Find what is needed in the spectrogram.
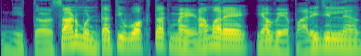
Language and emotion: Goan Konkani, disgusted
